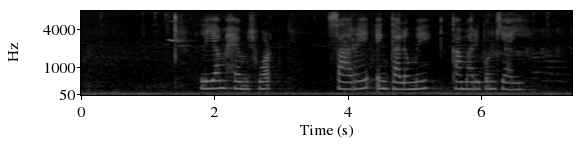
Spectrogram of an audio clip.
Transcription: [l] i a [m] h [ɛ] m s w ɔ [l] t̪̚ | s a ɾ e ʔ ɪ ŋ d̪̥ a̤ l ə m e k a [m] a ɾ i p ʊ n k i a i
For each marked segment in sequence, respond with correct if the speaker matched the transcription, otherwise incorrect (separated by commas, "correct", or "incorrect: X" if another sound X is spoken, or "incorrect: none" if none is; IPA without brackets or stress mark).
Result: correct, correct, correct, incorrect: r, correct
